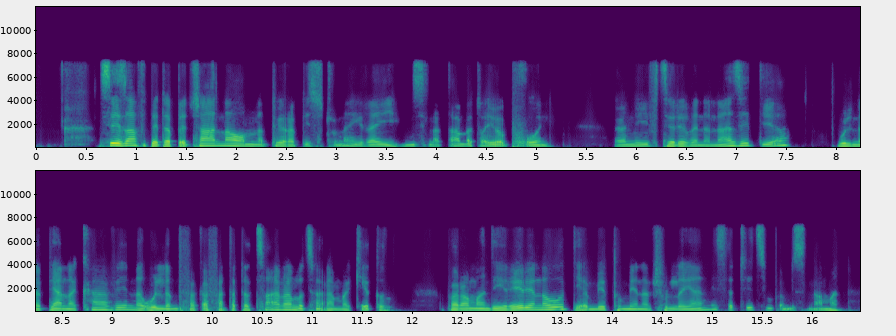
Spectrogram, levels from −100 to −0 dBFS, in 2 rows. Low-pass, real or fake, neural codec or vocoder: 7.2 kHz; fake; codec, 16 kHz, 2 kbps, X-Codec, HuBERT features, trained on general audio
